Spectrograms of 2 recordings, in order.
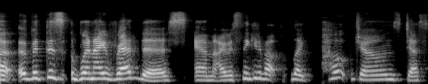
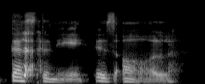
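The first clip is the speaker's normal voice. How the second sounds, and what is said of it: Imitates a character's voice. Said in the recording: “Can you just do it again in that same voice? That was perfect.”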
